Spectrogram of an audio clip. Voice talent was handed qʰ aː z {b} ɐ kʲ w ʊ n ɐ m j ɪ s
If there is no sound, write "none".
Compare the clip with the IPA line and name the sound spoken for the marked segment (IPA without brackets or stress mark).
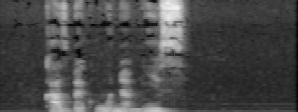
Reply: b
